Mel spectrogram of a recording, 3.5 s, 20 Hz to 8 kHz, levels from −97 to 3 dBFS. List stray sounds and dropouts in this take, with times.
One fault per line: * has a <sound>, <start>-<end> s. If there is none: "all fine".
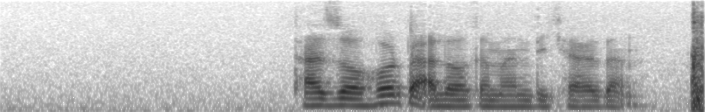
all fine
